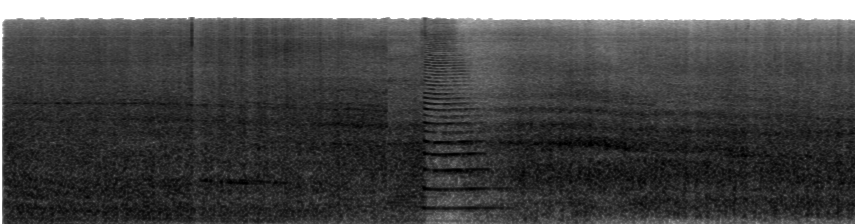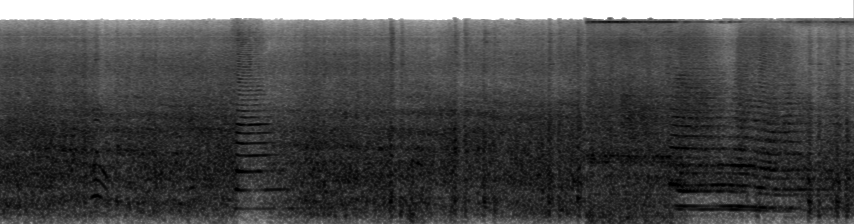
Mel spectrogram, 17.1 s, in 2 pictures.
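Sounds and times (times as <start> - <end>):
train rushing past: 0.0 - 17.0
train horn blast: 4.2 - 5.0, 10.9 - 11.5, 15.2 - 16.9.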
